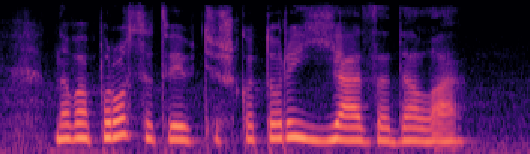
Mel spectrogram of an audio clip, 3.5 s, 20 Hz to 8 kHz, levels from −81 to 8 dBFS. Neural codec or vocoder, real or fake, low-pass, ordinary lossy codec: none; real; 7.2 kHz; AAC, 48 kbps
